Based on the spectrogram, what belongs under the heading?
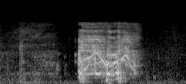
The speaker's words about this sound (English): And I can have a cough.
